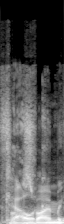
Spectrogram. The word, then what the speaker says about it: Mikhailiuk: Oh, It's like Svi Mikhailiuk. Mikhailiuk?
